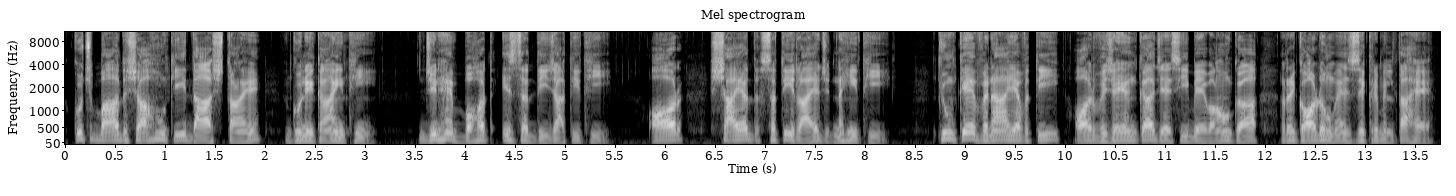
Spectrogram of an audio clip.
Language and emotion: Urdu, neutral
